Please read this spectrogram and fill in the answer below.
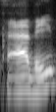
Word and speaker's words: Avi: came in november when av loeb or avi depending on how you pronounce his name the head of astronomy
